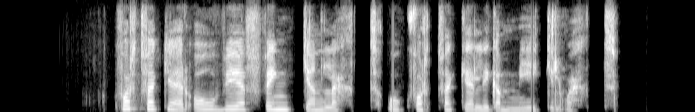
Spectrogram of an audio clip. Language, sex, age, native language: Icelandic, female, 30-39, Icelandic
